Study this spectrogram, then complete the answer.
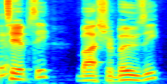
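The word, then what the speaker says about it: Shaboozey: is it how you say it Tipsy by shabzi shabzi okay how do you spell that I'm I wouldn't even know how to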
